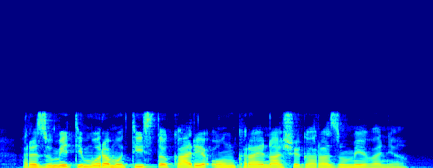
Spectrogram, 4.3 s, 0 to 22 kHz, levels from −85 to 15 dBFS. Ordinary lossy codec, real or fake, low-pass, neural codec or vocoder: none; fake; 7.2 kHz; codec, 16 kHz, 16 kbps, FreqCodec, larger model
